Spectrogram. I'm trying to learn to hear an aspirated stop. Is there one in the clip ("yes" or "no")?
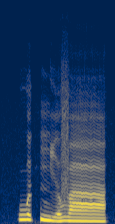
no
